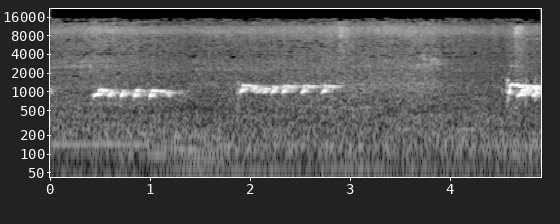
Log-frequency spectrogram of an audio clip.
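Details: Local zebra doves singing in the morning as a lure: three short bursts of rapid cooing notes over a soft background hiss, the last one loudest.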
